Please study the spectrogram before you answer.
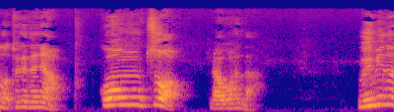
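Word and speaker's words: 工作: 그래서 중국 발음은 어떻게 되냐? 꽁쭈어라고 한다.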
